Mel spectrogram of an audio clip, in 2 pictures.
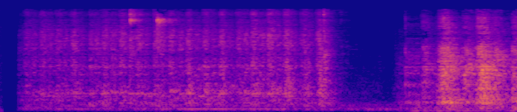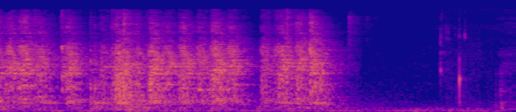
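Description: Hand coping and back-cutting of crown molding makes a rasping, rubbing cut that starts, pauses briefly and resumes louder in steady strokes close by.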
